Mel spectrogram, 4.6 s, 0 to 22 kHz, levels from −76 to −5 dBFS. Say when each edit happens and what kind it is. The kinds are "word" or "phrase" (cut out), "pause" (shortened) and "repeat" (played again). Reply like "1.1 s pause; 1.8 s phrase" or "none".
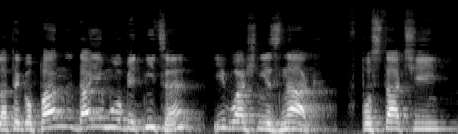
2.0 s pause; 3.4 s pause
